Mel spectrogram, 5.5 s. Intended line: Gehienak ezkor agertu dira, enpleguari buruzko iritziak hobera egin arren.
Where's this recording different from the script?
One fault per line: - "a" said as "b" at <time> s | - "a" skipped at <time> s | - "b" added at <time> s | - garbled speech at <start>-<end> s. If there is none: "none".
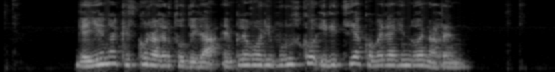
- "duen" added at 4.1 s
